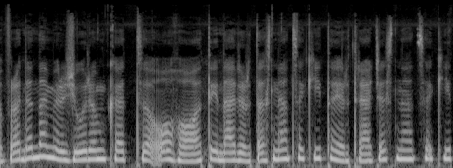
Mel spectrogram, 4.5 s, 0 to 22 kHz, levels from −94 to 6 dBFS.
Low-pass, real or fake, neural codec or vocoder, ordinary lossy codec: 19.8 kHz; fake; vocoder, 48 kHz, 128 mel bands, Vocos; MP3, 96 kbps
